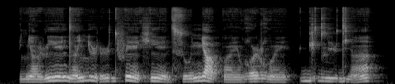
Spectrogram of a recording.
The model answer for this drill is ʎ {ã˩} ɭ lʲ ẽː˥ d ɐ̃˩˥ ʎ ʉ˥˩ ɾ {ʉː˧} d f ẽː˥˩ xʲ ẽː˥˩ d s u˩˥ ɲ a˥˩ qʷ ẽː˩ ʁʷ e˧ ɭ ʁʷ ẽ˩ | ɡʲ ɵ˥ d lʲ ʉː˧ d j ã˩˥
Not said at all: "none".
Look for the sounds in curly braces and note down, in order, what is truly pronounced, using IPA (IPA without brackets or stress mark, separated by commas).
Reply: ã˩, ʉː˧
